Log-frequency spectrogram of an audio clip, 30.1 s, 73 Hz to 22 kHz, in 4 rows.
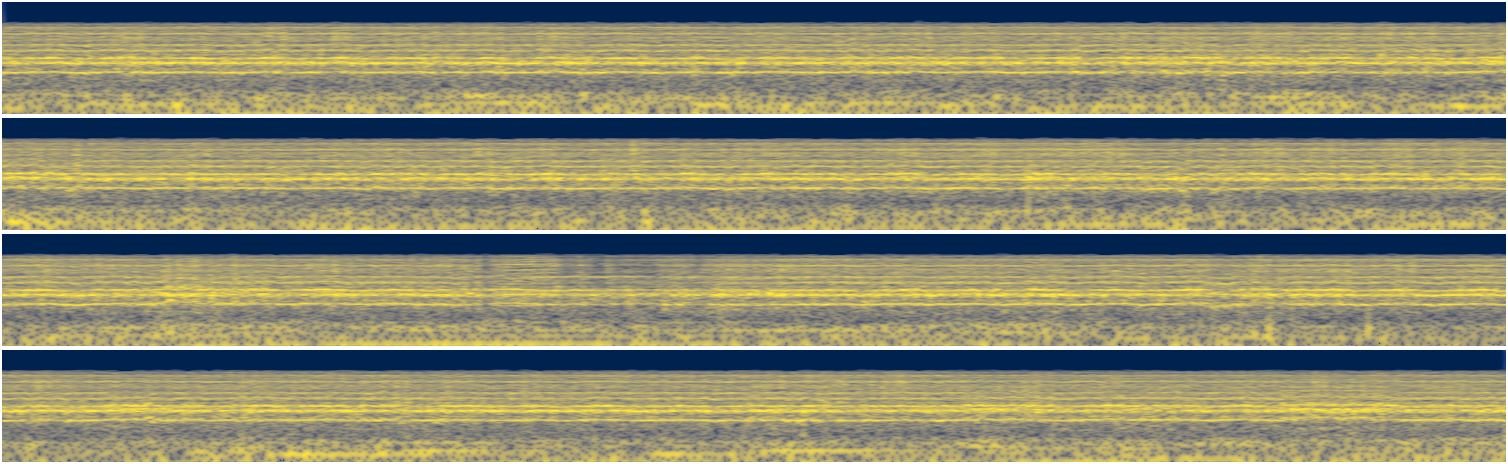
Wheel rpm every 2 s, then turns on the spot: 160, 160, 160, 160, 160, 160, 160, 160, 170, 160, 160, 160, 160, 160, 160.
none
